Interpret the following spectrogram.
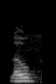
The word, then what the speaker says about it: Loeb: Is it like Lisa Loeb? Spelled like Lisa Loeb, yeah. Do you guys know who Lisa Loeb is? Loeb.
